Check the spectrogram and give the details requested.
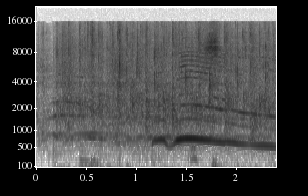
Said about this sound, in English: So I would like you to join me in giving a huge round of applause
